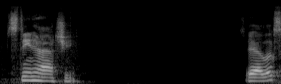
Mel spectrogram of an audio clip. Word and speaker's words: Steinhatchee: landfall they become tornadoes so Steen hatches how it's pronounced makes sense Steinhatchee so yeah it looks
